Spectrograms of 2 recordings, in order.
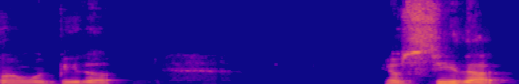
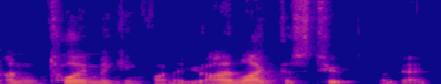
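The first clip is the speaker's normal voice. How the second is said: usual speaking voice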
